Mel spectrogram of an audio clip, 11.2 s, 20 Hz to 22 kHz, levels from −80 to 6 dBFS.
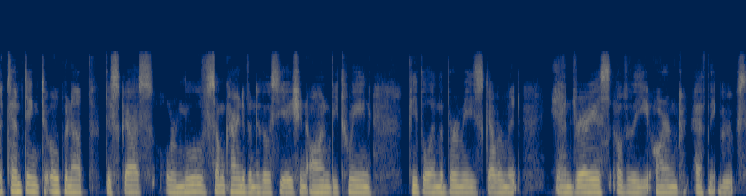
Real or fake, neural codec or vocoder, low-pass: fake; codec, 44.1 kHz, 2.6 kbps, DAC; 7.2 kHz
